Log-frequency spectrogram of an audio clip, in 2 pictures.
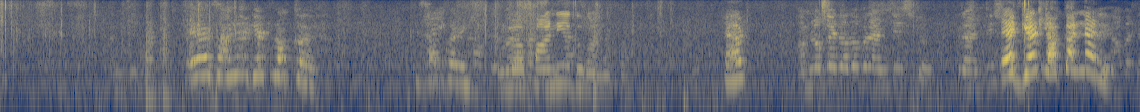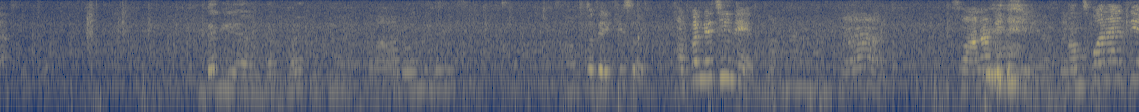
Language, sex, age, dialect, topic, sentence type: Hindi, female, 18-24, Marwari Dhudhari, banking, question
